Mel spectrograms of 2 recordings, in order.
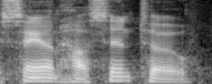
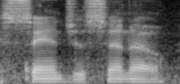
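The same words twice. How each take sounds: First: It is said in a Spanish-style way. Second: It is said in the local Texan way. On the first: The speaker is not from here. "they'll try to be correct" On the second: The speaker is a local. "Texans will say"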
